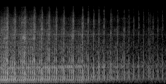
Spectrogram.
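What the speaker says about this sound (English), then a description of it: "I drilled a hole through 2 feet of ice while Doug Tabor fished nearby." Ice auger drilling a hole through two feet of lake ice, a close, loud motor whine with a rapid pulsing chatter that shifts pitch as the blade bites through.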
